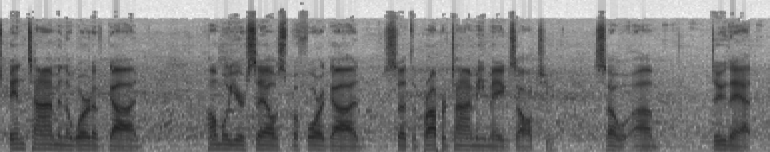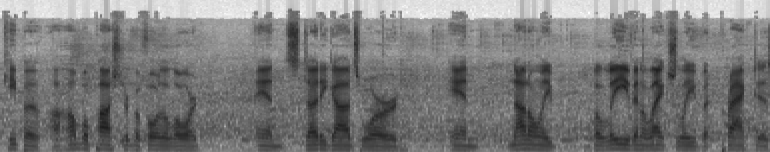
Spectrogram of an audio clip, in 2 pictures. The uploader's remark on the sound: We caught up with him at the G3 National Conference, in Atlanta, Georgia, where he was speaking.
